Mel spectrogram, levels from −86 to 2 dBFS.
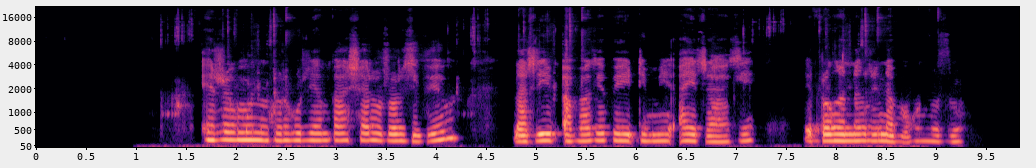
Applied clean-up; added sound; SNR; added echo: neural mask model Resemble Enhance denoiser.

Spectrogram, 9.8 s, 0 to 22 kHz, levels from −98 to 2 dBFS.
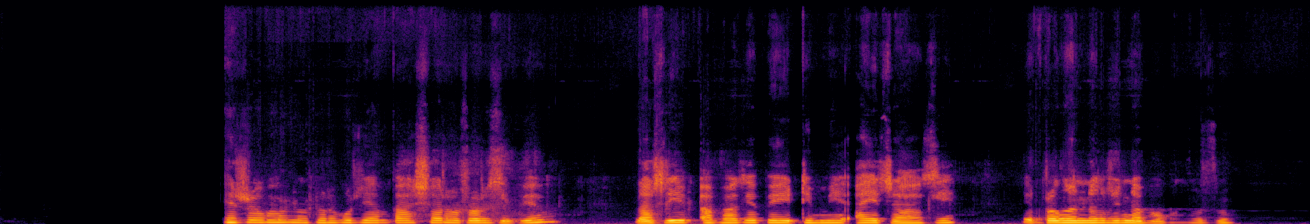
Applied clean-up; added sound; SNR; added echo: neural mask model DeepFilterNet 3.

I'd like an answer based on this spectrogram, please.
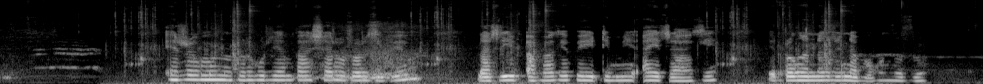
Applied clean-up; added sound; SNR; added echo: none; Coin (dropping); 18 dB; none.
